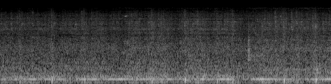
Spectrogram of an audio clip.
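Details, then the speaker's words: Carbureted car with previously fixed valve clearance and unset carburetors, idling cold: a wavering hum broken by irregular popping stumbles, a rough cold misfire with some smoke. "Oh when it's cold it has a really bad misfire so yeah that's what it sounds like it's very rough when it's cold she just smoked a bit"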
